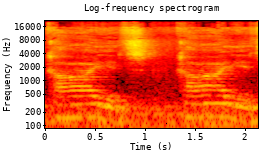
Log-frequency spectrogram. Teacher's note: I don't see a shvanach underneath the yud. I conclude that my first syllable is open with a short vowel, and that's why it is accented.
